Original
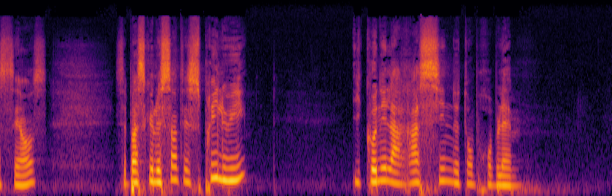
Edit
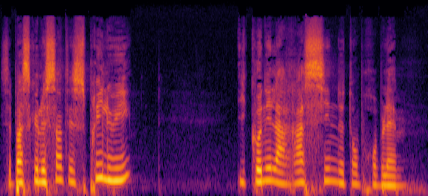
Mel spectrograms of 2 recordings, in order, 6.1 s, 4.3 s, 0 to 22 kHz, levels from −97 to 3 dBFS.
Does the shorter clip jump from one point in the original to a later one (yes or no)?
no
